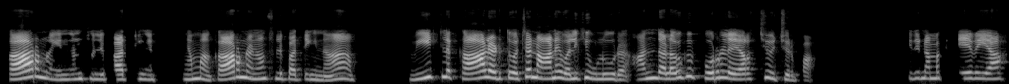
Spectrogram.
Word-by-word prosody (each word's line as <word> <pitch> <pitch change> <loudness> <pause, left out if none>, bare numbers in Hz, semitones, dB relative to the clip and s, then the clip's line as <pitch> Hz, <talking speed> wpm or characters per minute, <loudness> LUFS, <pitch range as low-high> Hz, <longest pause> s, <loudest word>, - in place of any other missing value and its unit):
காரணம் 305 0 +7
என்னென்னு 240 +4 -8
சொல்லி 235 -1 -8
பாத்திங்கனா 230 -2 -3 0.3
ஆமா 260 -1 -2 0.2
காரணம் 325 +6 +5
என்னென்னு 260 +1 -5
சொல்லி 260 -2 -8
பாத்திங்கன்னா, 230 -3 -5 0.8
வீட்ல 335 +4 +1 0.2
கால் 285 +6 +7
எடுத்து 280 0 -4
வச்சா 270 +7 +1
நானே 265 +3 +4
வலிக்கி 270 +4 -1
உழுவுறேன். 245 -3 -6
அந்த 290 +4 -1
அளவுக்கு 310 +9 -1
பொருள 295 +3 -1
இறைச்சி 245 +5 -6
வச்சிருப்பா 215 -6 -10 1.0
இது 280 - -7
நமக்கு 280 +1 -8
தேவையா? 275 -2 +2
260 Hz, 145 wpm, -22 LUFS, 240-290 Hz, 1.0 s, காரணம்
